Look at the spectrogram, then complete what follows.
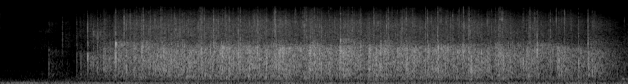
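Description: Congregation applauding: a burst of clapping that starts about a second in, holds steady, then fades out near the end.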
